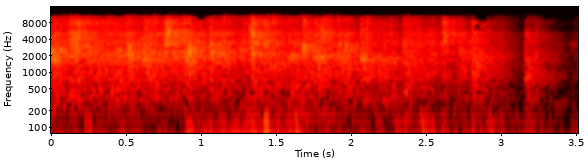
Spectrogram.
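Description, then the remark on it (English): A crowd applauds with dense, steady clapping that stays loud and even for a few seconds, then thins and starts to fade at the end. No voices are heard. “A round of applause for our two special things.”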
